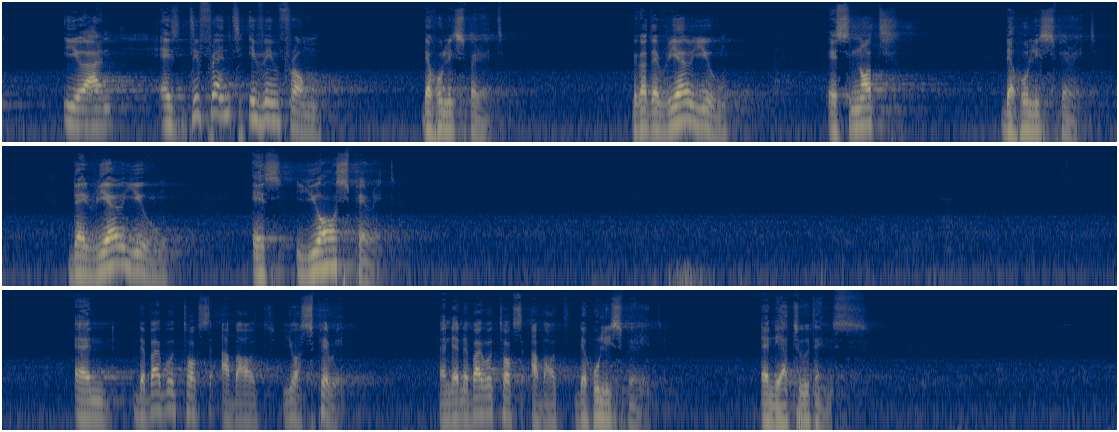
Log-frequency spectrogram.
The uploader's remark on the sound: Preached at the Doxa Service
